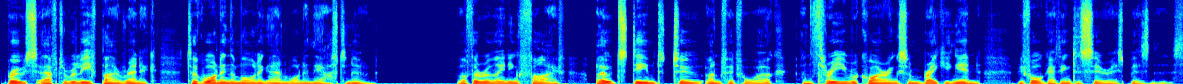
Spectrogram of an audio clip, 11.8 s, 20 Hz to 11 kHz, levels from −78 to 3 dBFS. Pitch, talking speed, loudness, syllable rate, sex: 130 Hz, 180 wpm, -18 LUFS, 6.0 syllables/s, male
